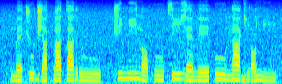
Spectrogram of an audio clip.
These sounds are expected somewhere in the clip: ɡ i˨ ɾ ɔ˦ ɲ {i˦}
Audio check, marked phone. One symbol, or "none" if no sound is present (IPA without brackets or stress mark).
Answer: i˨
